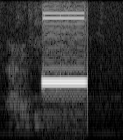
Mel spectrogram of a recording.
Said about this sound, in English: wait for the tone to leave a message.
